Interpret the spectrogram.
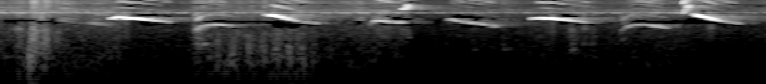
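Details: Green-winged saltator singing to outdo a free-living rival: a rapid run of bright, whistled notes, each sliding sharply downward, given about once every half second in varied pitches, with a faint steady high hum and a soft rustle early on.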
